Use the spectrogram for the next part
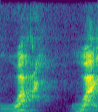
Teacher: the two lips come close but they're not touching · Wa is also a kind of bilabial sound, right? But wa, which is a semi-vowel, is voiced labial velar.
